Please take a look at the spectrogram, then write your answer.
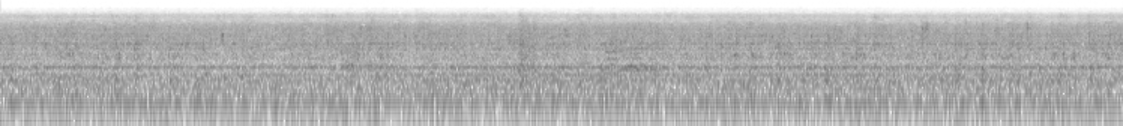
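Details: Used Jenn-Air dishwasher running a quick wash, started to clear a smell: a steady, even hum with swishing water at a constant level and no grinding or rattles, sounding good and seeming to use little power.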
